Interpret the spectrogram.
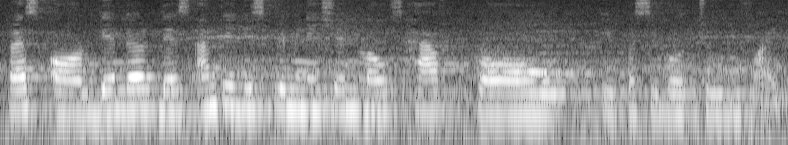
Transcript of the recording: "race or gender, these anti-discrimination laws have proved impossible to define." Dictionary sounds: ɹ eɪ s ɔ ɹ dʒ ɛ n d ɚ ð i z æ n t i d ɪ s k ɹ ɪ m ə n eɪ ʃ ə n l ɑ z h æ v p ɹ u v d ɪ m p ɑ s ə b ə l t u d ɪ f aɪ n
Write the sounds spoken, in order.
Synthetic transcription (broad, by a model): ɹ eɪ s ɔ ɹ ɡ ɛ n d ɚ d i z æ n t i d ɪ s k ɹ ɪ m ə n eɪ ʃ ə n l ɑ s h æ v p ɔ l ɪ p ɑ s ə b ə l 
